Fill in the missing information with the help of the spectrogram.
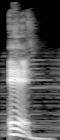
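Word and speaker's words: へ: Japan, towards, go "he" as a particle is generally pronounced "e," as, again, it's easier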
